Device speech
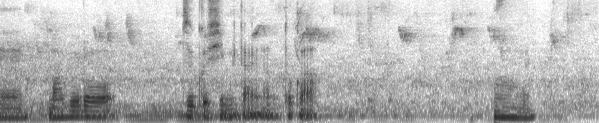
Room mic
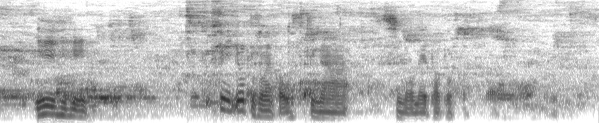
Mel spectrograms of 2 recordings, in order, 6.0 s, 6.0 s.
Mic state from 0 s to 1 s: both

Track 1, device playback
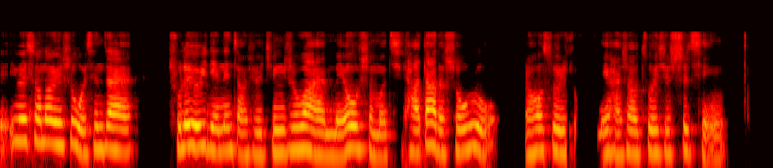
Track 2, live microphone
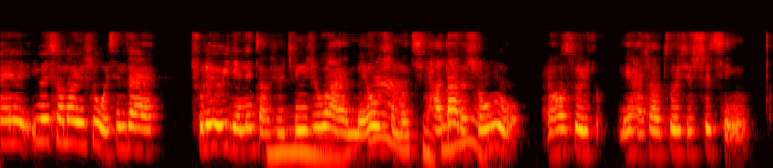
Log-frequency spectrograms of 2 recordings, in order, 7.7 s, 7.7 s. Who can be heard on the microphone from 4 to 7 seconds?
both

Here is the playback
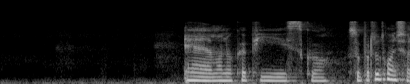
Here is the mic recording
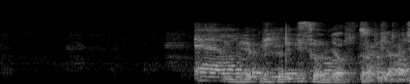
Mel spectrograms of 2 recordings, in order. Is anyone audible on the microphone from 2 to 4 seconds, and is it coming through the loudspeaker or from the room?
both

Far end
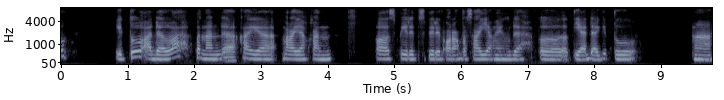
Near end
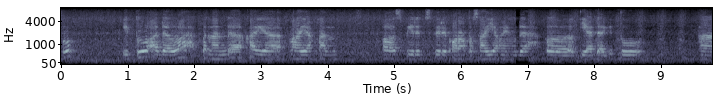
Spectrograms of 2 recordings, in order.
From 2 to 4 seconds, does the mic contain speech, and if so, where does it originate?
echo only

